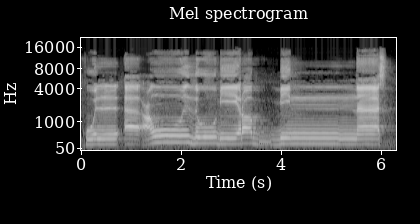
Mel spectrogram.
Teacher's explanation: Nun tasdid itu gunnah. Jadi kita tahan.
